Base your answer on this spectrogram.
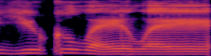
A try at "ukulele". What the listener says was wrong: Wait, what? Why do you say lay? Yeah, that's how it's spelled. You can't read E to AY. It's ukulele, not ukulele.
